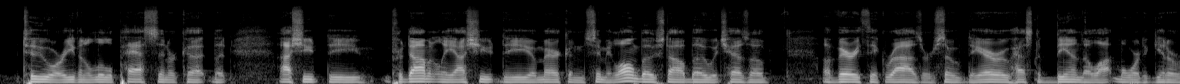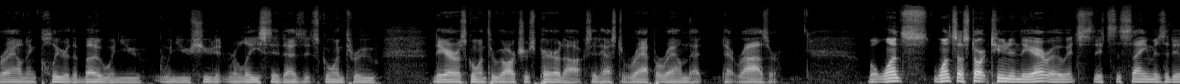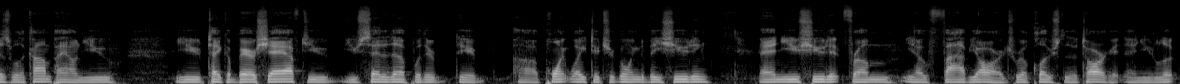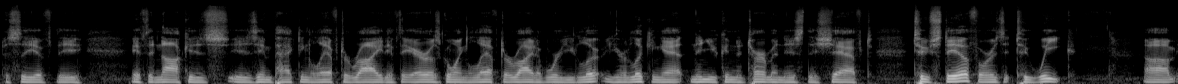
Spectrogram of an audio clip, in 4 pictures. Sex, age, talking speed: male, 40-59, 220 wpm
